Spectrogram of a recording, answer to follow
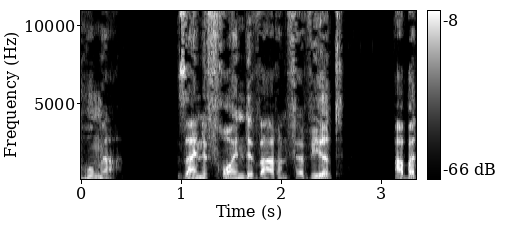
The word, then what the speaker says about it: Hunger: Ein Hörer hat mal gesagt, ich habe Hänger, statt ich habe Hunger.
